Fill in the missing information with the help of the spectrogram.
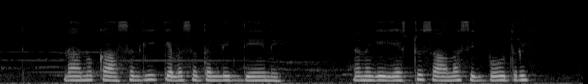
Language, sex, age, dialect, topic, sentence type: Kannada, female, 36-40, Dharwad Kannada, banking, question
